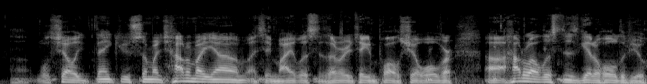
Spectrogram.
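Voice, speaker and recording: Talking at a very fast pace, a man with a Boston accent uses a very deep, low voice and lively intonation. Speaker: fill-in radio host. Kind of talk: casual chat.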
